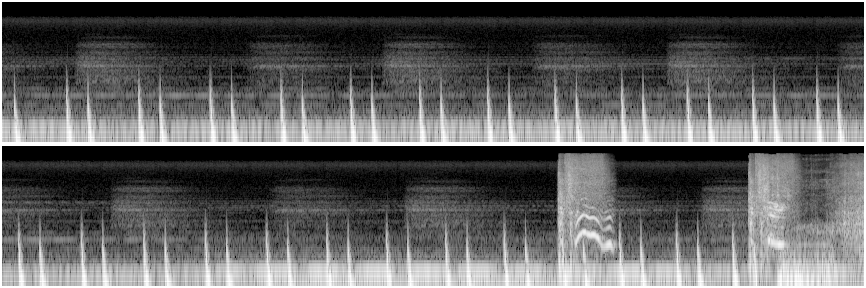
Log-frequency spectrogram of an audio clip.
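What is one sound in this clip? A clock ticks steadily and quickly.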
